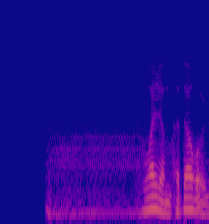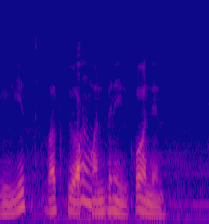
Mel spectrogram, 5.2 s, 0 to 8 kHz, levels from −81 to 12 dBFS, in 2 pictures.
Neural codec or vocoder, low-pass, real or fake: codec, 16 kHz, 0.5 kbps, FunCodec, trained on LibriTTS, 25 frames a second; 7.2 kHz; fake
